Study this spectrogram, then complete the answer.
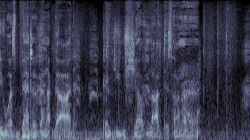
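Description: A deep-voiced man speaks gravely, close by.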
